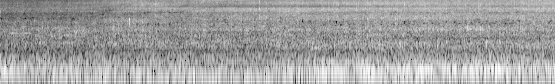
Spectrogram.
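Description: A fountain splashes and sprays water.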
